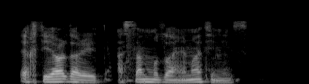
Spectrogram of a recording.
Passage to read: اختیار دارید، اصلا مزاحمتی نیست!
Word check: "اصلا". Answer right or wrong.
right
